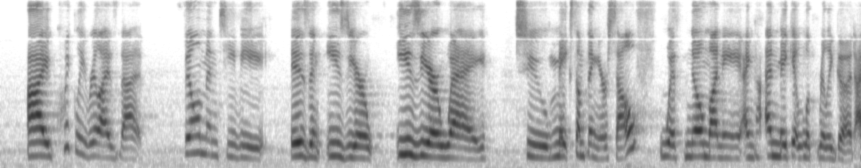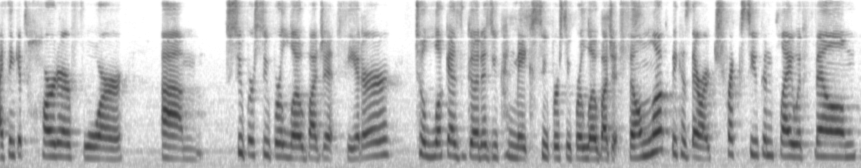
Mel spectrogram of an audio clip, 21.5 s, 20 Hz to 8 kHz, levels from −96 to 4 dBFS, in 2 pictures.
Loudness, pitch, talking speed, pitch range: -26 LUFS, 225 Hz, 165 wpm, 205-245 Hz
